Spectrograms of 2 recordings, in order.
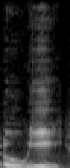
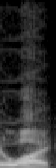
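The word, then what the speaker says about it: O-I: Actually, it's pronounced the OE, but we all tend to call it the OI.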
